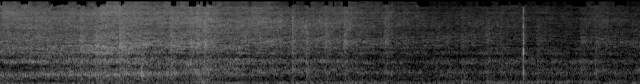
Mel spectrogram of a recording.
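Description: Tenderized pork meat dropped into a hot pot, giving off a loud, steady hiss and sizzle that slowly eases, with one sharp click near the end.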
